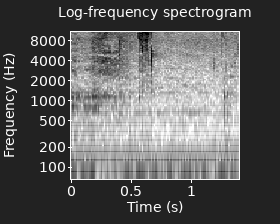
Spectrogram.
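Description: A couple of soft sips of coffee with faint slurping mouth sounds, spaced about half a second apart over a steady low hum, with no one talking.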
